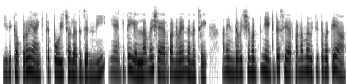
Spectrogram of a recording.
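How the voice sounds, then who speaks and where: A performer voicing a caring young man in a cartoon who coaxes and gently scolds his friend. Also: medium pitch, fairly even intonation, rapid-fire, dry recording, natural voice. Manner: coaxing, bossy, gently scolding. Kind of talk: cartoon voice acting. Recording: tinny phone-like sound, dry.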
